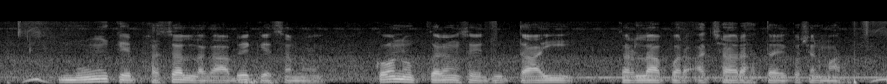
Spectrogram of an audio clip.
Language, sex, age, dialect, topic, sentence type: Magahi, male, 31-35, Southern, agriculture, question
